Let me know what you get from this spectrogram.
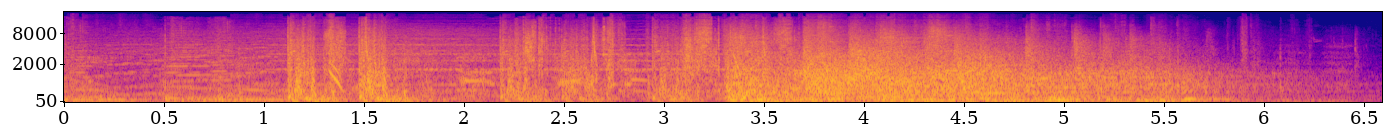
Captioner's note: dramatic music; guns firing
